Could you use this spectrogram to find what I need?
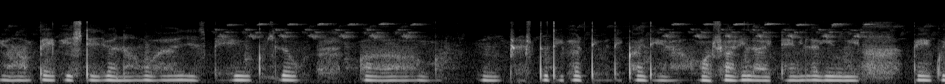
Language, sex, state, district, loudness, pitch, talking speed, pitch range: Hindi, female, Uttar Pradesh, Hamirpur, -26 LUFS, 195 Hz, 145 wpm, 190-200 Hz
